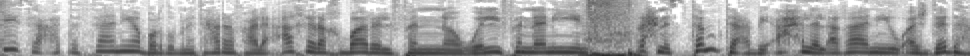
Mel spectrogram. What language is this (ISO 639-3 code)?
ara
